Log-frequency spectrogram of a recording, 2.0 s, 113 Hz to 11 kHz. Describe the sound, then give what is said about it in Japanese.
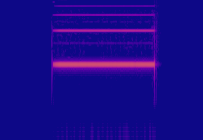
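A single steady electronic answering machine beep, sounding before a recorded phone message, lasts about a second with a clean start and stop, clear, with silence before and after. “2番留守番電話のメッセージを聞いています。”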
